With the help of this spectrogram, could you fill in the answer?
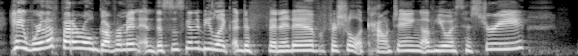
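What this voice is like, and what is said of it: Valley Girl voice. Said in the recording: “In your imitation, the federal government is like a valley girl”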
